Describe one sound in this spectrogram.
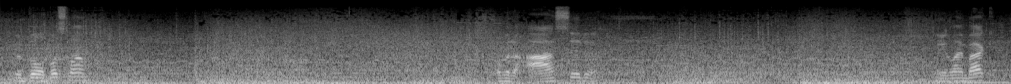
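A huge creature rumbles deeply.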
